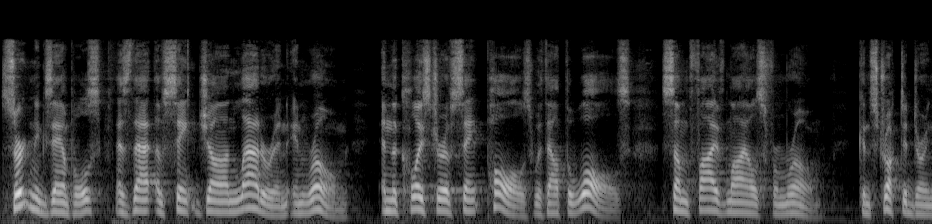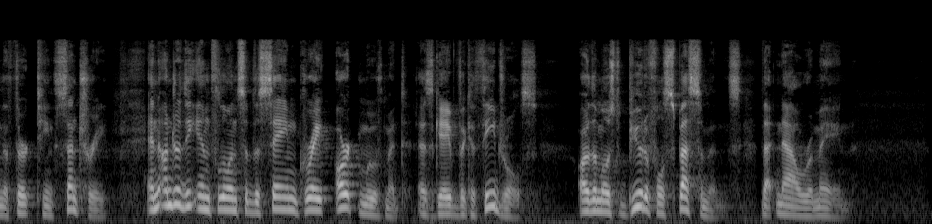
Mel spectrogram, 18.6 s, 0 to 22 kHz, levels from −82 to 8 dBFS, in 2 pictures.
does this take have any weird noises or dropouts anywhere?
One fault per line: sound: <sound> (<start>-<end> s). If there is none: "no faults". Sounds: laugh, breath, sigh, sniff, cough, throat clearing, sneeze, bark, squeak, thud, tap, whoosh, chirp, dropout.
no faults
